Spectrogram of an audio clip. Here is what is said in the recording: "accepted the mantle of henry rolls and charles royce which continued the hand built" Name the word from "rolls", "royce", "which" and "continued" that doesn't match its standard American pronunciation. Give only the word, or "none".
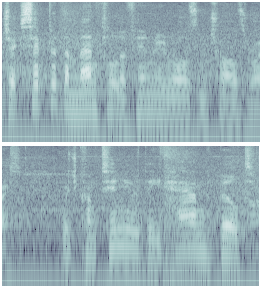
none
